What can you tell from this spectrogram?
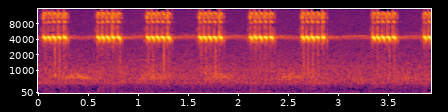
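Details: A cricket at night giving shrill pulsed chirps, about four rapid pulses per burst, bursts spaced half a second apart, with a faint steady high tone between them.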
